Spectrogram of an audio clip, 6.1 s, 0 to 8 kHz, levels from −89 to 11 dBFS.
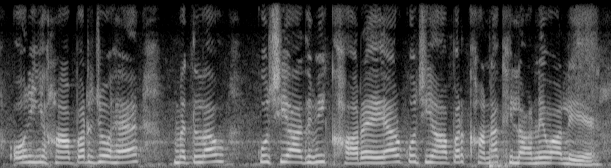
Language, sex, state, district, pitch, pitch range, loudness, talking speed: Hindi, female, Uttar Pradesh, Shamli, 280 Hz, 255-300 Hz, -13 LUFS, 185 wpm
